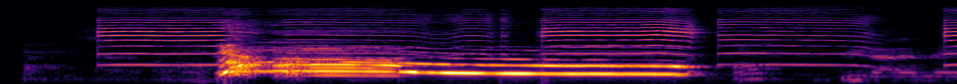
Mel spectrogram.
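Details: Pet Cocker Spaniel singing: after a brief opening sound, one long, steady, tonal howl holds for about two and a half seconds and drifts slightly lower. A shorter, quieter, wavering tone follows.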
